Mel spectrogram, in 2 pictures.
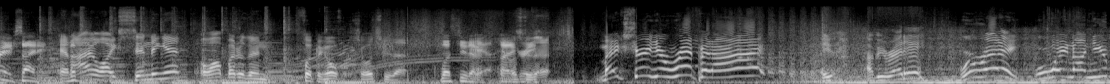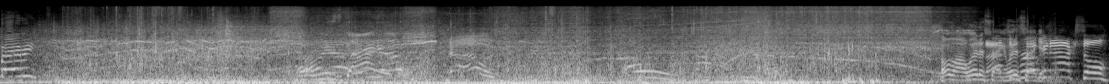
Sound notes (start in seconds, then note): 16.0 engine buzzing and whirring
